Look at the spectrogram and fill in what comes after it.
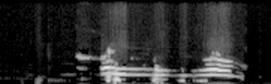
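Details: Kitten among a group of temple cats living outdoors, screaming loudly: a long harmonic meow sliding slightly down over about a second, then shorter meows in quick succession, with faint low grunting underneath.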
